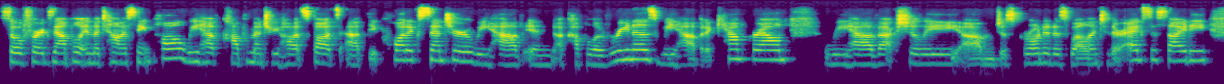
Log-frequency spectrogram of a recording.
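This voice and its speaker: A woman with a Canadian accent speaks at a fairly quick pace with hardly any pauses, a fairly high pitch, ordinary pitch variation and a bright, sharp tone. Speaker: internet provider representative. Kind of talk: business presentation. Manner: fast.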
